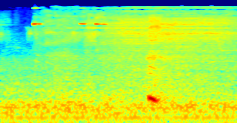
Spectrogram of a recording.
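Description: A brief, soft spray hiss bursts out once as a man hanging his head out of a car window is sprayed, over a steady low outdoor rumble, with a few faint high chirps scattered before it.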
